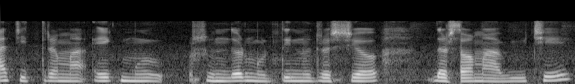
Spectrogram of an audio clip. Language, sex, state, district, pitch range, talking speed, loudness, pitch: Gujarati, female, Gujarat, Valsad, 155-170 Hz, 95 wpm, -17 LUFS, 160 Hz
